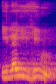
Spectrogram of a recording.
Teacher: یا لین کو نرم آواز کے ساتھ جلد پڑھا جاتا ہے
